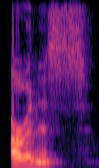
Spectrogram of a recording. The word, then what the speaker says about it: Uranus: Despite what my husband and my 13-year-old son call it, that is how it's pronounced. And it's actually spelled a little bit different. It's like Uranus, Uranus.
